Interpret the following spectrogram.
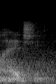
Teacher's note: eles falam com E totalmente aberto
